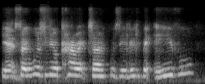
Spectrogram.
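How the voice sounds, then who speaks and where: A woman's voice: high voice, fast, a bit bright. A woman hosting a conversational podcast interview, affirming and encouraging her guest.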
